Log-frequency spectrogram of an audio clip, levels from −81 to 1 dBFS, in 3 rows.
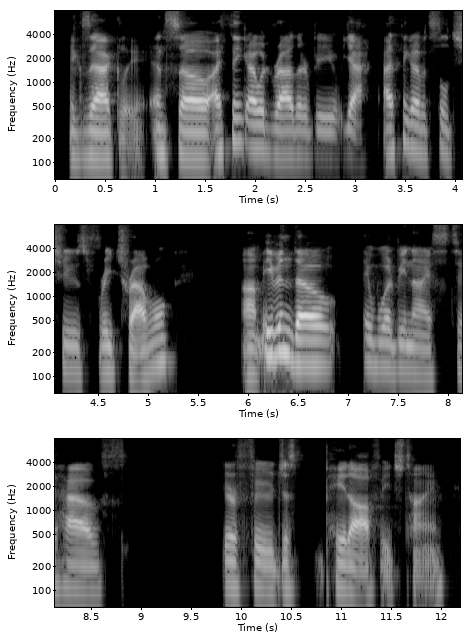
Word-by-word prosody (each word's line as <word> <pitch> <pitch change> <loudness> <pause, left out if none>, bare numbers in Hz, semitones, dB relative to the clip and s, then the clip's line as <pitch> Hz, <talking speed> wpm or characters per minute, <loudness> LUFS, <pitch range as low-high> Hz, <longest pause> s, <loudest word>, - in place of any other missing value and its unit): Exactly, 120 -1 +1
and 130 -3 -6
so 120 -2 +5
I 130 - +1
think 175 +5 -6
I 150 - +5
would 145 -2 -2
rather 125 -1 +2
be 120 -1 -9
yeah, - - 0 0.2
I 130 - +1
think 150 +3 -6
I - - +3
would 130 -2 -7
still 135 0 -10
choose 120 -3 -7
free 120 +1 -6
travel, 140 +6 0 0.7
um, 110 -1 0
even 185 +1 +4
though 140 -1 +7 0.2
it 150 - -6
would 135 -2 -4
be 125 -1 -4
nice 110 -3 -5
to 115 - -8
have 100 -3 0 1.2
your 115 -1 -2
food 110 -2 -6
just 110 0 -7 0.2
paid - - -3
off - - +2
each - - -8
time. - - -10
125 Hz, 165 wpm, -24 LUFS, 115-135 Hz, 1.2 s, though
